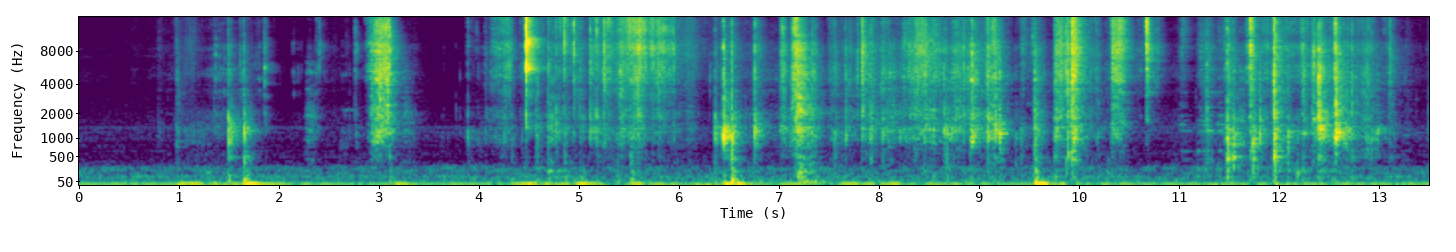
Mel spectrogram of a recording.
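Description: Cardboard boxes and card packs rustle and knock as hands sort them.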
